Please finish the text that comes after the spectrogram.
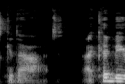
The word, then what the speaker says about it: Gadot: I've heard it pronounced Godot, but I think it's Gadot.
